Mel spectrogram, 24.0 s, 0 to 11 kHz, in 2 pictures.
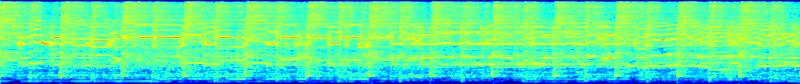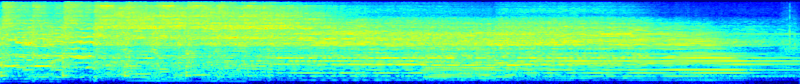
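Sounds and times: electric guitars strumming chords: 0:00.0 - 0:24.0.

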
